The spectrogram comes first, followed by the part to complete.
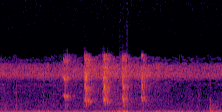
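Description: A puppy nosing and chewing at something among the gravel: a quick run of about half a dozen small crunching clicks near the middle.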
